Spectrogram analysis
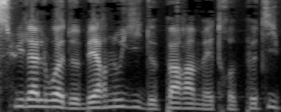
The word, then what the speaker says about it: Bernoulli: Bernoulli se prononce avec le son y, même s'il s'écrit O-U-L-L-I.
